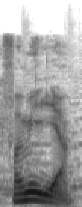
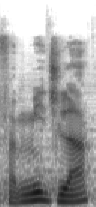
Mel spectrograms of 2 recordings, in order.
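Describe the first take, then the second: First: The middle consonant is a soft, palatal L. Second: The middle consonant is a hard, separate G. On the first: The speaker calls it right. "ll is like a soft L sound" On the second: The speaker calls it wrong. "it's not famigla"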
